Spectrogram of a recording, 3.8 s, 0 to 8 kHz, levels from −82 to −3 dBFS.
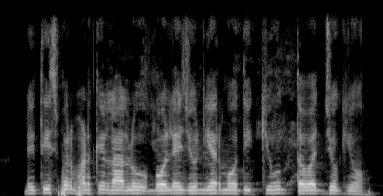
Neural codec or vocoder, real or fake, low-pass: vocoder, 22.05 kHz, 80 mel bands, Vocos; fake; 7.2 kHz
